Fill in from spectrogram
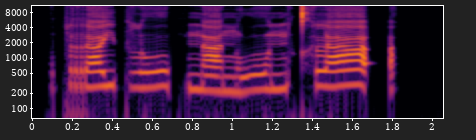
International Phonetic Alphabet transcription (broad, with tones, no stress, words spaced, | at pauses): pra˥˩jploː˥˩p̚na˧n wo˦˥n kʰla˥˩ʔ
